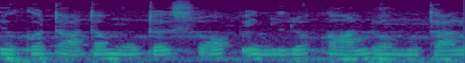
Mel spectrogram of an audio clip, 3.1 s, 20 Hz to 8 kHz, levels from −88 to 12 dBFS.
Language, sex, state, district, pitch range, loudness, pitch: Telugu, female, Andhra Pradesh, Guntur, 165-170 Hz, -36 LUFS, 170 Hz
